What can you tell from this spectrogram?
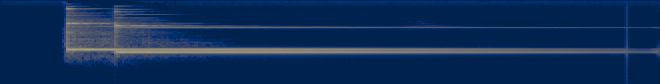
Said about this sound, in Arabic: واخيرا وصل المصعد الى الطابق الثامن وخرج الجميع ومعهم الشاب الغريب الذي راح يقرع الجرس بسرعه قائلا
